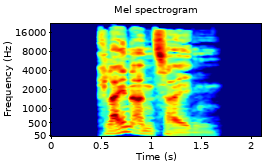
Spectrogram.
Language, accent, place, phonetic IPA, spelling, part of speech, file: German, Germany, Berlin, [ˈklaɪ̯nʔanˌt͡saɪ̯ɡn̩], Kleinanzeigen, noun, De-Kleinanzeigen.ogg
- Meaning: plural of Kleinanzeige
